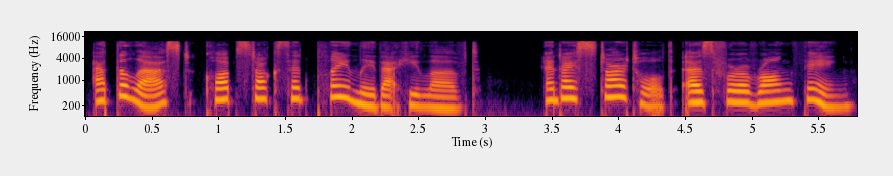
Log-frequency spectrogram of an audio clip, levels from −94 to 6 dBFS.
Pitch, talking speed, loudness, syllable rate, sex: 250 Hz, 175 wpm, -18 LUFS, 4.2 syllables/s, female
